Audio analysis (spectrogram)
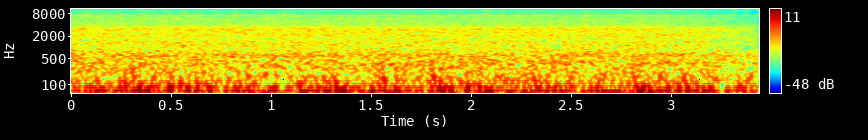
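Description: Gaming laptop cooling fans, on a 2024 Lenovo Legion 7i with an RTX 4070 and a 14th-gen processor, run loud under heavy load as a steady, broadband whooshing roar, constant and close with no other sounds.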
